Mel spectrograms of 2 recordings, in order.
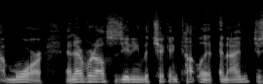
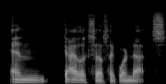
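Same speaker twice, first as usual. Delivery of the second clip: plain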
